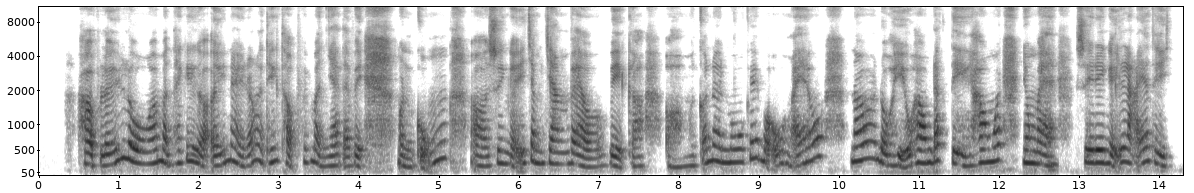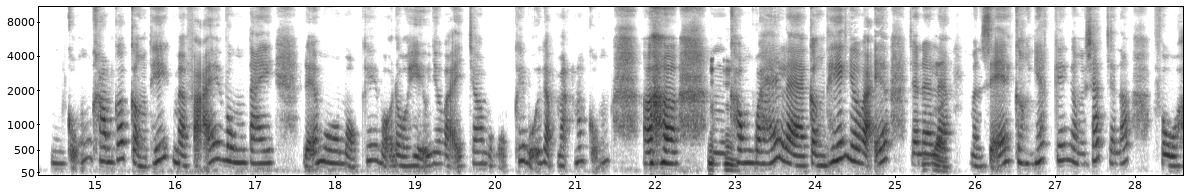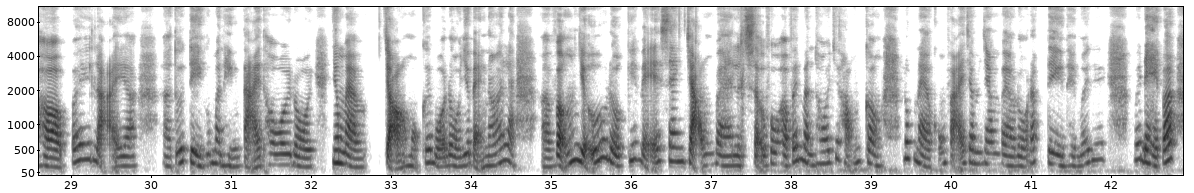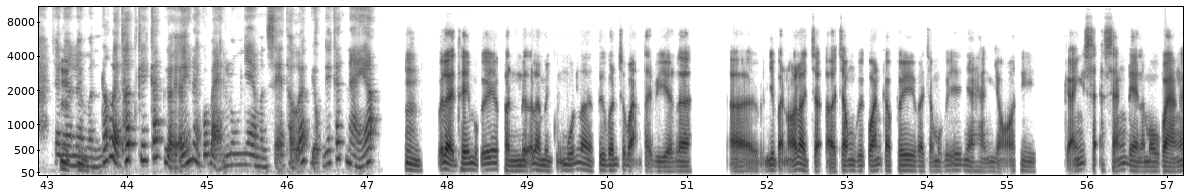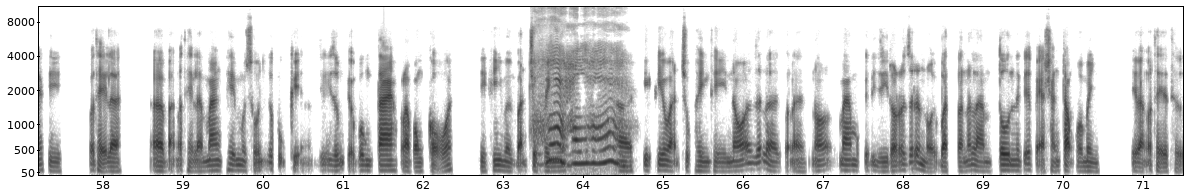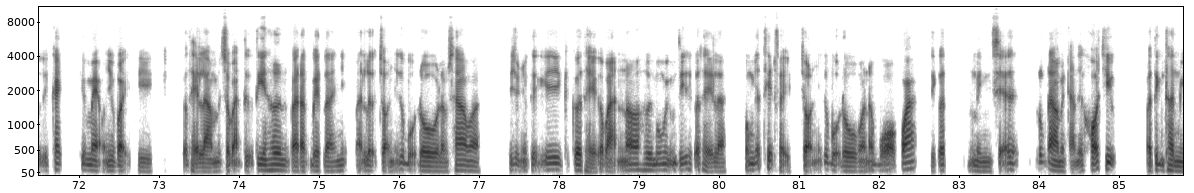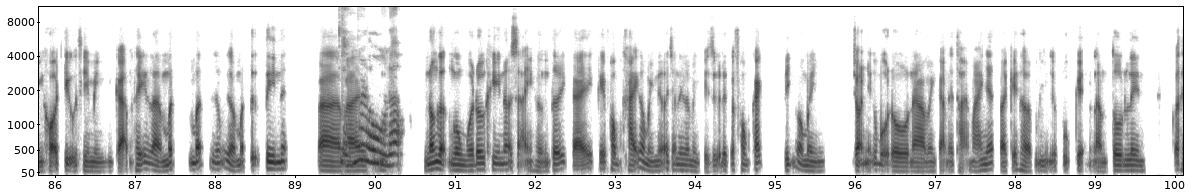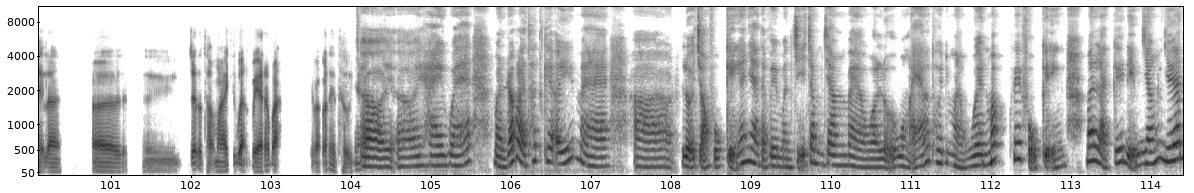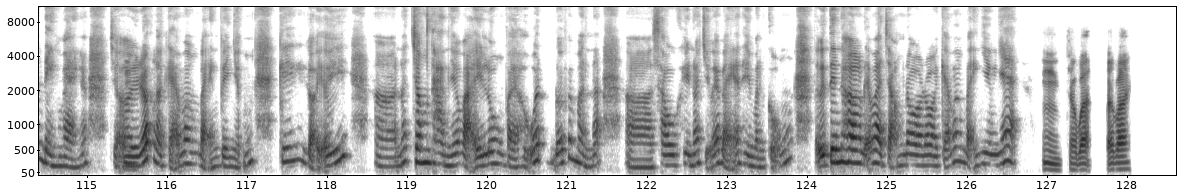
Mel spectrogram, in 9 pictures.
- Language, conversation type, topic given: Vietnamese, advice, Bạn có thể giúp mình chọn trang phục phù hợp cho sự kiện sắp tới được không?
- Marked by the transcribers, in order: other background noise; tapping; laughing while speaking: "ờ"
